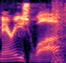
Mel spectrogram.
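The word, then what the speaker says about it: Mary Geoise: It actually is pronounced Mary Joie, but is that French? – It's funny because it's been Mary Joie for the better part of 15 years.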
